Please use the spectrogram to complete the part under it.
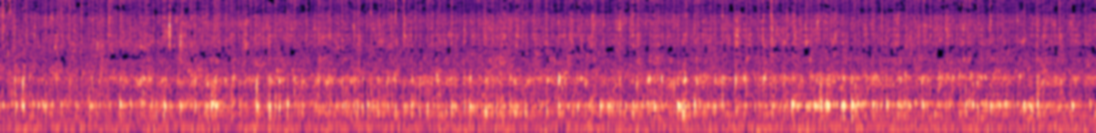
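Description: Water runs steadily through an aquaponics U-siphon past large lava rocks in a grow bed, a continuous close trickling and gurgling flow with no voices.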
